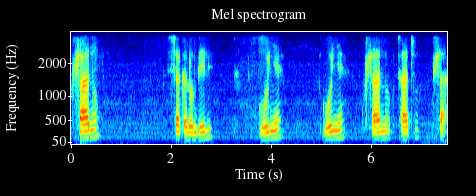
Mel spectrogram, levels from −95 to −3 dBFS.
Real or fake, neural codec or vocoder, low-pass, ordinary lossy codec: fake; vocoder, 22.05 kHz, 80 mel bands, WaveNeXt; 3.6 kHz; none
